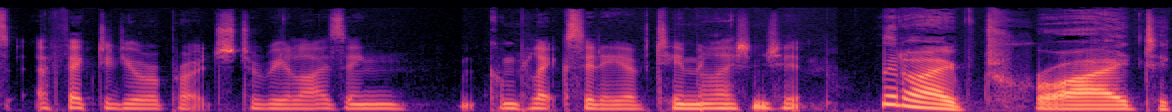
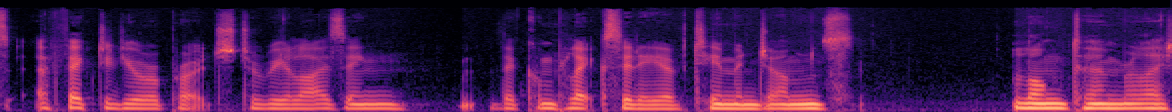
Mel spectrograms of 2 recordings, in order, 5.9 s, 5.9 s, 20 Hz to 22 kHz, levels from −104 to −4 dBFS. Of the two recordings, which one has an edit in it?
first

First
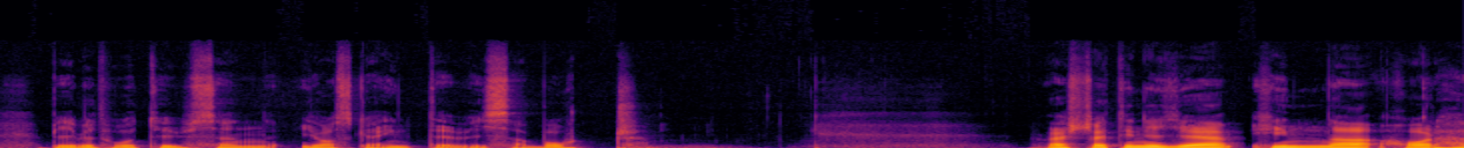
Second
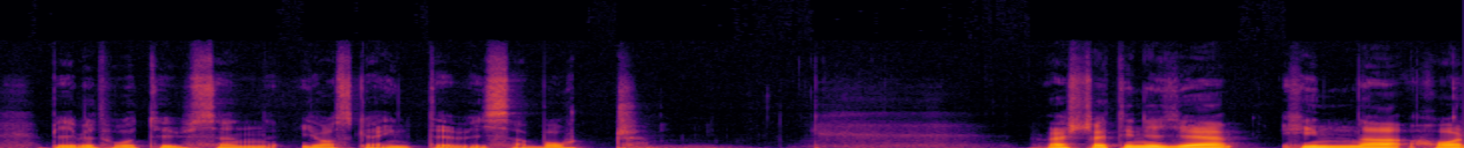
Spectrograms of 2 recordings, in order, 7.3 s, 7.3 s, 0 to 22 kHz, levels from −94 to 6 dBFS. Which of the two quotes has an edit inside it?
first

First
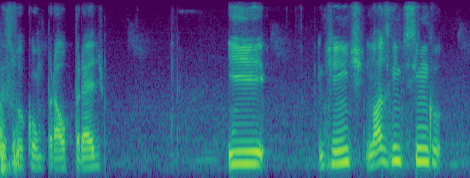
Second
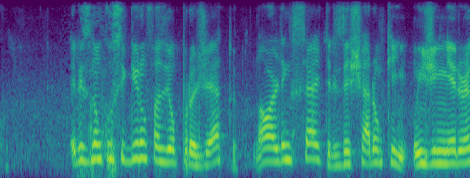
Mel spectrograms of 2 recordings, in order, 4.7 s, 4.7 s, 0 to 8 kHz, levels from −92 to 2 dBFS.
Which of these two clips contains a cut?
second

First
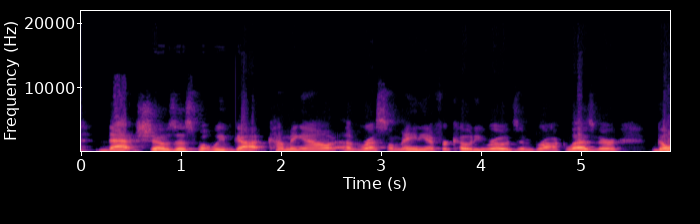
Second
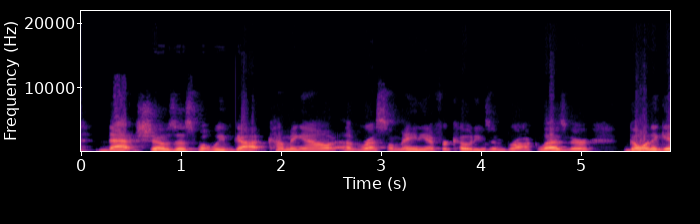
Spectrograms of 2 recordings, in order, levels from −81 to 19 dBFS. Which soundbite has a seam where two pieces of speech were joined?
second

